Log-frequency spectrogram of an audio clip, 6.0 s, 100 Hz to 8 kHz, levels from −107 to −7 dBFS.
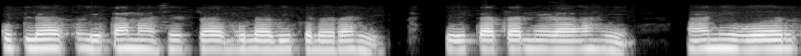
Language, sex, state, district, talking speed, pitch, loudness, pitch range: Marathi, female, Maharashtra, Pune, 120 wpm, 175 Hz, -17 LUFS, 170-180 Hz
